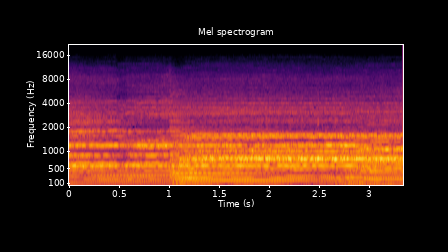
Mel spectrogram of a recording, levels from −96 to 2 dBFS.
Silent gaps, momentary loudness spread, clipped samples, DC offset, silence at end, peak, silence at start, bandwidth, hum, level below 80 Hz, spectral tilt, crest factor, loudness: none; 6 LU; under 0.1%; under 0.1%; 0 s; -2 dBFS; 0 s; 9.4 kHz; none; -48 dBFS; -6.5 dB/octave; 12 dB; -14 LUFS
